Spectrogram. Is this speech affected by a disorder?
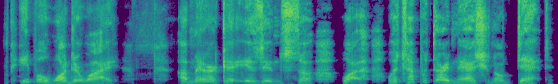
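Yes: chronic voice problem; about 2 years of dry, stiff voice box, uses CPAP machine; constant dry throat, urge to clear throat, stiff voice box loosening, easier when louder.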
